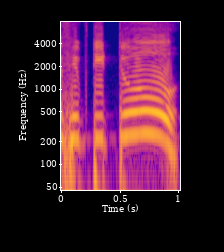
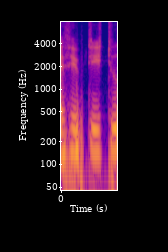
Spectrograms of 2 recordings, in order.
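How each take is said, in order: First: Mock English-medium answer, last word drawn out; imitating CBSE students. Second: Said in the usual way. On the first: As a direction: stretch out TOO like a CBSE pupil. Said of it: "अब CBSE वाले कहेंगे". (CBSE वालों की नकल, टू खींचकर) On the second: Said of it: "हमने कहा कि अच्छा, चल भाई, ठीक है".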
